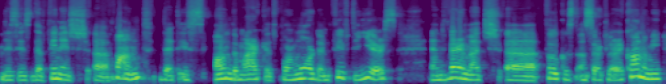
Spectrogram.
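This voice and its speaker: Slovenian-accented woman lecturing, mellow voice. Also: lowish voice, slightly rough, poor audio. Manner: measured, explanatory, with frequent fillers. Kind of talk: online course lecture.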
